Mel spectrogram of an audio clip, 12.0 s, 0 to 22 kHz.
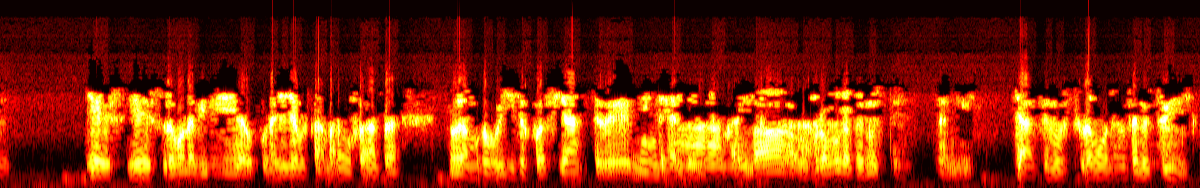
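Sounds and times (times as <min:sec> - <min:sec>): person talking: 0:00.0 - 0:12.0.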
